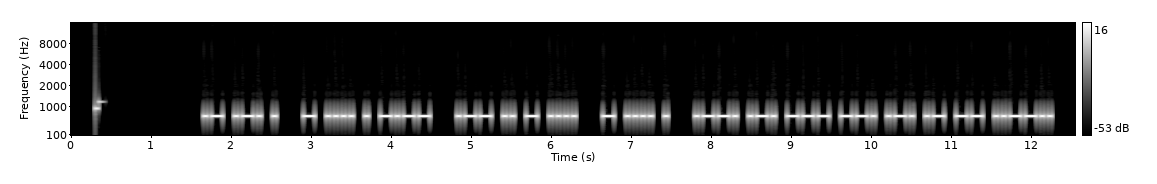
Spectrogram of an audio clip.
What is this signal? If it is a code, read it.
Morse code, heard as a keyed tone, about 25 wpm, 700 Hz. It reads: ARE THEY WITH THE PROGRAM?
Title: Sentences from Top 1000 Words - Review Part 5 - 25wpm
